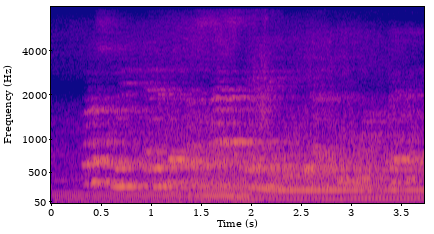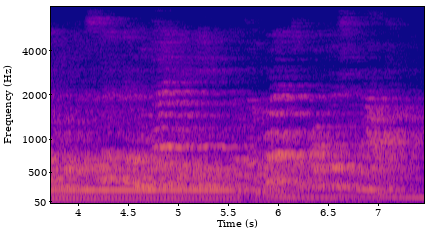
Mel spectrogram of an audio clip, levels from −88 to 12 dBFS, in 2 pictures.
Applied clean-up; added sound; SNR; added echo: none; Car passing by; 3 dB; reverberation time 2.0 s.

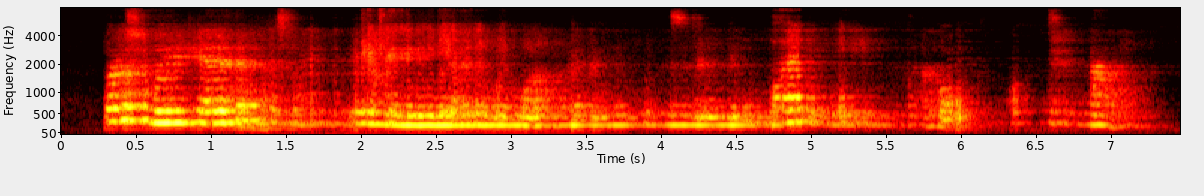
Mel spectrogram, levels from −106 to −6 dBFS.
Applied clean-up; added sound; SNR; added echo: neural mask model DeepFilterNet 3.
